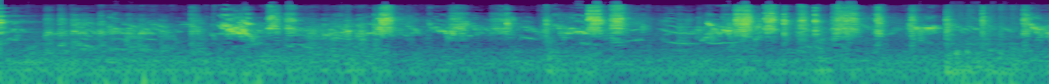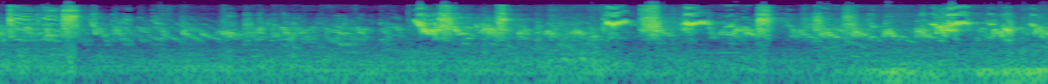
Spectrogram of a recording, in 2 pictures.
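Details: Breeding pair of pet budgerigars chattering steadily: dense runs of bright, high chirps and warbling twitters with short pauses, growing busier toward the end.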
